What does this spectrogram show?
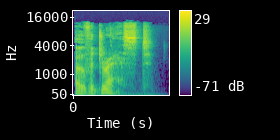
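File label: "overdressed", British English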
